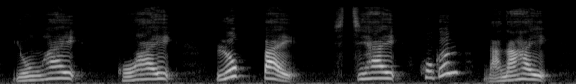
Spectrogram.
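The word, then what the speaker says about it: 四杯: 넉자는 용하이. 시하이가 아니고 용하이라고 합니다.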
